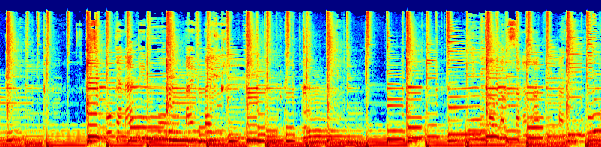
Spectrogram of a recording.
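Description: Background music: strummed acoustic guitar over a steady beat.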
